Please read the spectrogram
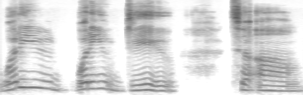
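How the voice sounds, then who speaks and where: A woman speaks with a dark, mellow tone at a fairly low pitch, her intonation lively. The background is quiet. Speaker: podcast host. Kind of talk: motivational podcast talk. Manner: casual, conversational.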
